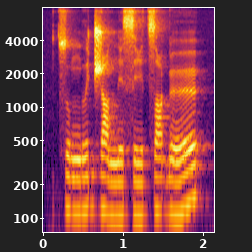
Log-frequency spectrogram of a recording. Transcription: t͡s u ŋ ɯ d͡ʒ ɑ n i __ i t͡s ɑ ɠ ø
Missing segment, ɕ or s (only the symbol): s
